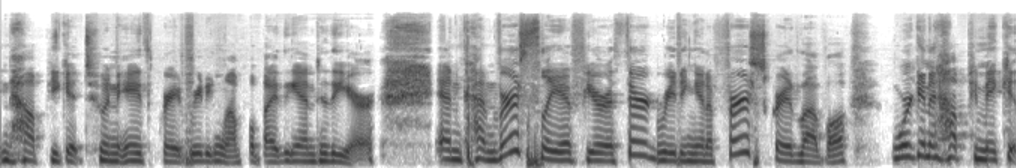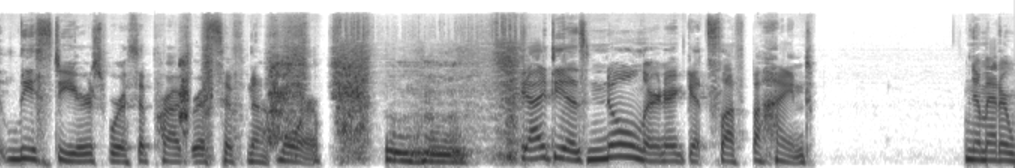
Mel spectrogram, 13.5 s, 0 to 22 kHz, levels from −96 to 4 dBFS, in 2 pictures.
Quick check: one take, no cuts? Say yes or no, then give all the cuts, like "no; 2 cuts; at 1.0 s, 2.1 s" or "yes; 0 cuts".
no; 2 cuts; at 4.4 s, 5.9 s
